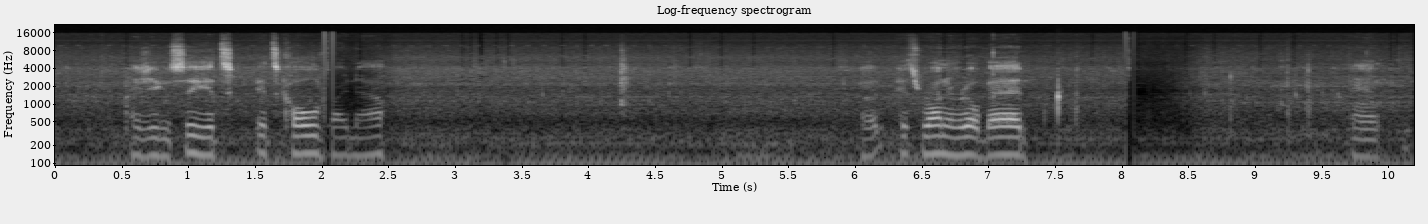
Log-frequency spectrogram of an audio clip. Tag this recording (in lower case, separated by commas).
vehicle, car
